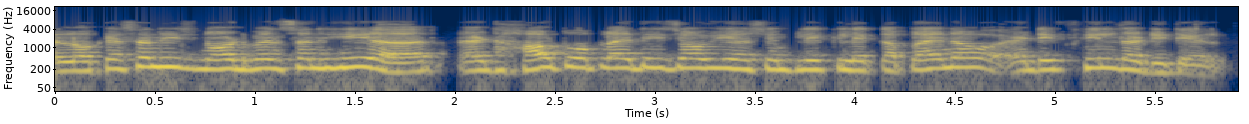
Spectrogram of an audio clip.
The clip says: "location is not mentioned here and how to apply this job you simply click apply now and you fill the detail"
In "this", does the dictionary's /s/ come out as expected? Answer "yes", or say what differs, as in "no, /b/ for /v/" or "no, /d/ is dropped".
no, /s/ is dropped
